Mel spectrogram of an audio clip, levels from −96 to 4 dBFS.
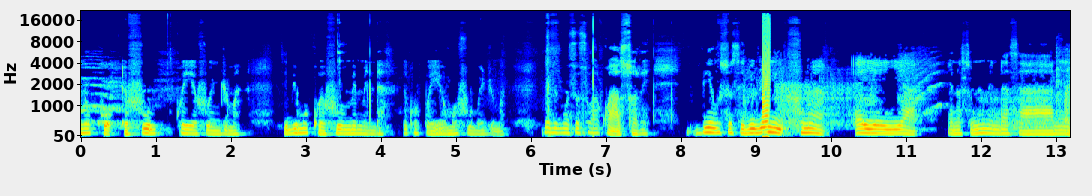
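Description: At 1.94 s a corrupt frame was decoded: one compressed frame arrived with damaged bits and the decoder played it anyway, scattering energy into the wrong frequencies. It comes out as a brief, fairly quiet blip that is unrelated to the speech, unlike a dropout, which would leave a gap.

Integer overflow occurs at 6.83 s and again from 9.09 to 9.18 s. Peaks pushed about 5 dB and then about 2 dB past full scale wrapped to the opposite sign instead of being limited. Each sounds like a violent crack, far harsher than clipping's flattened buzz.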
